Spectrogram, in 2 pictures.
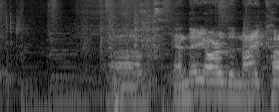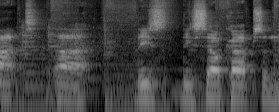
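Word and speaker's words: Nicot: and they are the night cot these these sell cups and the basis and whatnot there they're from the Nikon our Nico depending on how you pronounce it system and I like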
